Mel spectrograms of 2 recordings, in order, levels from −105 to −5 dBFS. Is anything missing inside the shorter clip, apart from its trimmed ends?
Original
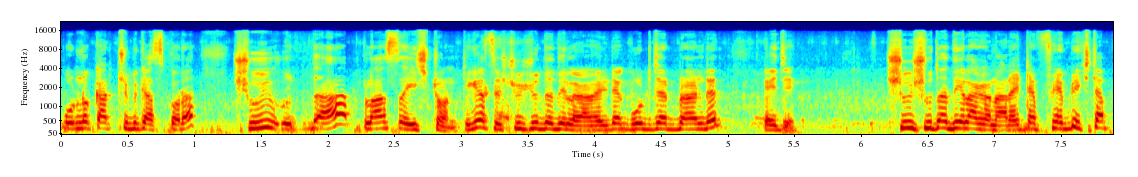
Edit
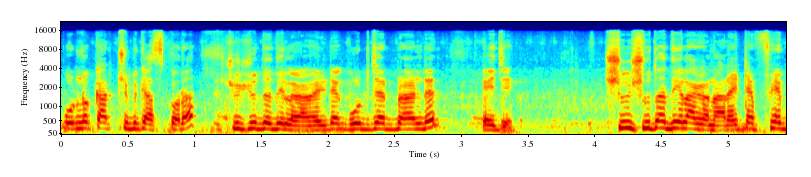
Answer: yes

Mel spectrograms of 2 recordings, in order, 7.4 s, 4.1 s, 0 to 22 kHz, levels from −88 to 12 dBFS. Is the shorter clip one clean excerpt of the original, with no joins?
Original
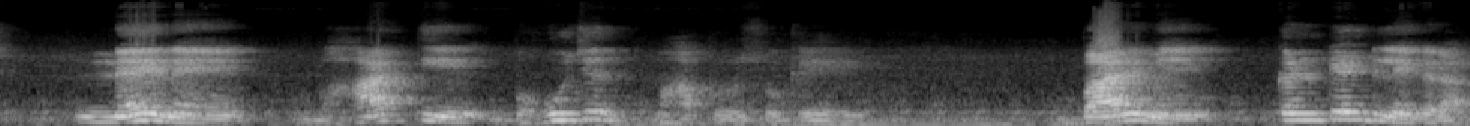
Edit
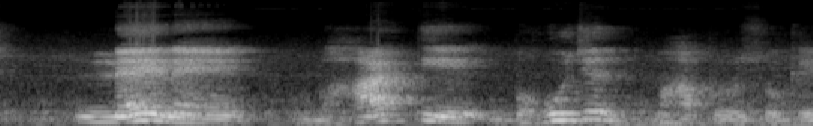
yes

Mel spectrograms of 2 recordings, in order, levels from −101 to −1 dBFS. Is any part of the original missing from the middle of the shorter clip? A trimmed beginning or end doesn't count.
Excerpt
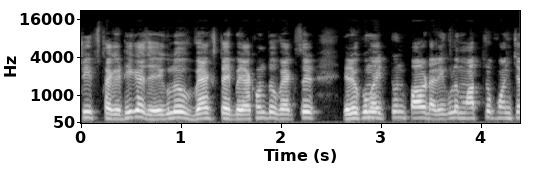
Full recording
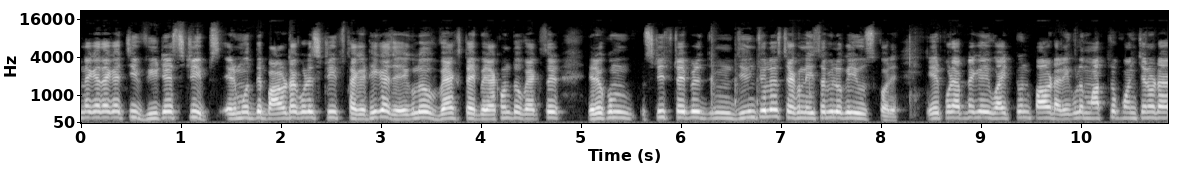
yes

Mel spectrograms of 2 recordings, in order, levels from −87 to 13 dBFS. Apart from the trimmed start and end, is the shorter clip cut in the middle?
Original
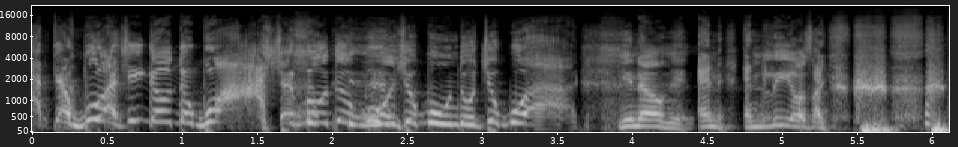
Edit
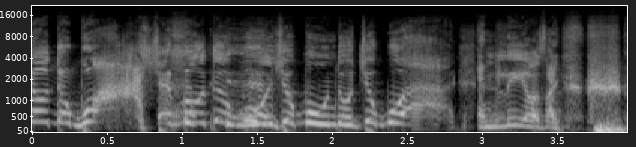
yes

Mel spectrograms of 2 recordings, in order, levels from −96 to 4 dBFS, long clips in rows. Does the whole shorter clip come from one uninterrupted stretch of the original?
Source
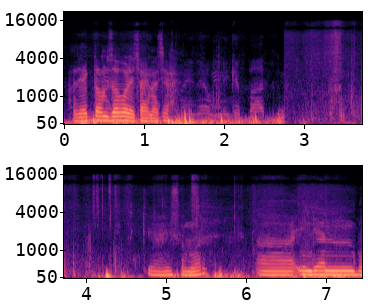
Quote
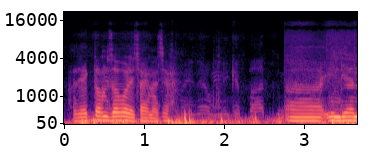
no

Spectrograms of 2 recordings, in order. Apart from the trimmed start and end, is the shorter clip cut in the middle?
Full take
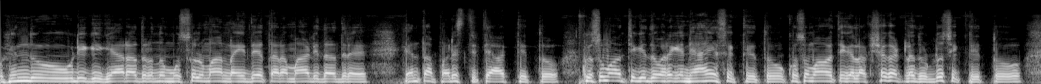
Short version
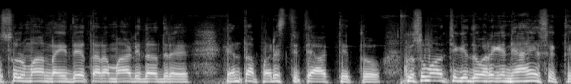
no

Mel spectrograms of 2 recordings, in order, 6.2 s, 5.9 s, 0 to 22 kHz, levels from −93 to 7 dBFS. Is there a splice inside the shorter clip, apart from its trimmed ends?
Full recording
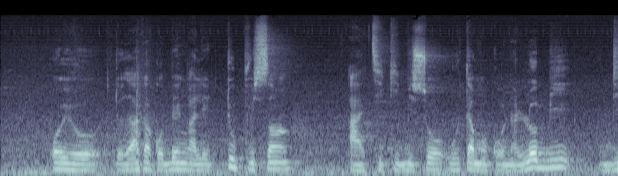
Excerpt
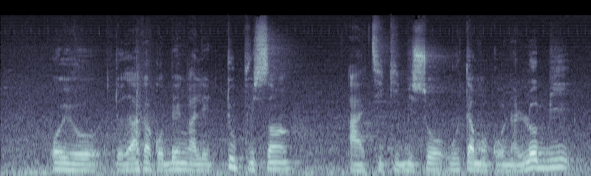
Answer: no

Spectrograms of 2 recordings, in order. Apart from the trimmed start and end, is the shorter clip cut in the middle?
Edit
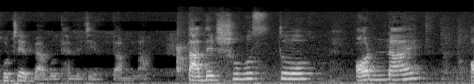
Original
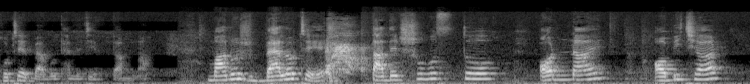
yes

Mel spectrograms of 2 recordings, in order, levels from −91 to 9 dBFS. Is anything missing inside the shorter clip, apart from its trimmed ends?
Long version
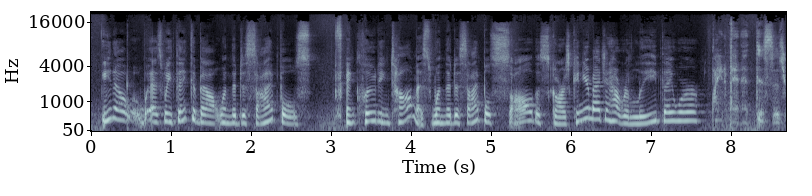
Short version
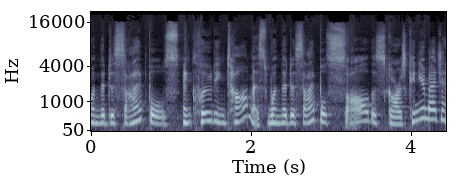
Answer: yes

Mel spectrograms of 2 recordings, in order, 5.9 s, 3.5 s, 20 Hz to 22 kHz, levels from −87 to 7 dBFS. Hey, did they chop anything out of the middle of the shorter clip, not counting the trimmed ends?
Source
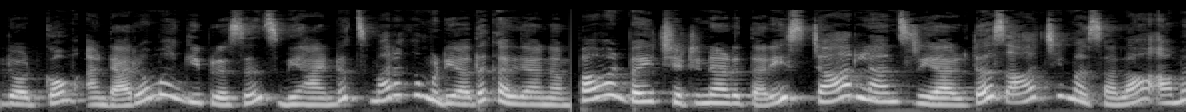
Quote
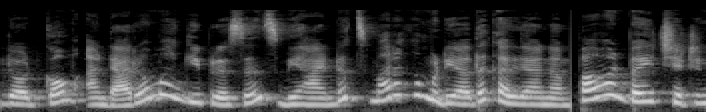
no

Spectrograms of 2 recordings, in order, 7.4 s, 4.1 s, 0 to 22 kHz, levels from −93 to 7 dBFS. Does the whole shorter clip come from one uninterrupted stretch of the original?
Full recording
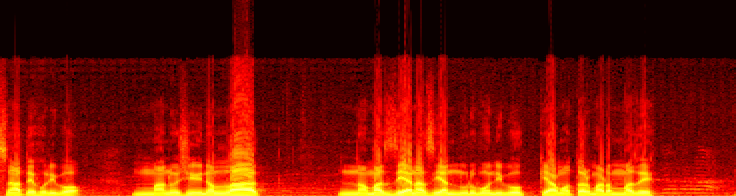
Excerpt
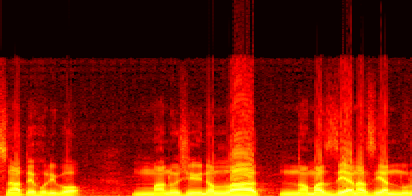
no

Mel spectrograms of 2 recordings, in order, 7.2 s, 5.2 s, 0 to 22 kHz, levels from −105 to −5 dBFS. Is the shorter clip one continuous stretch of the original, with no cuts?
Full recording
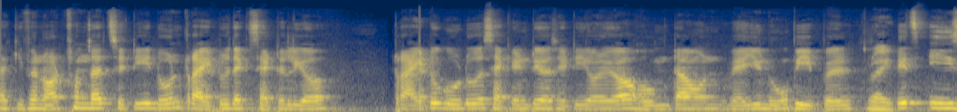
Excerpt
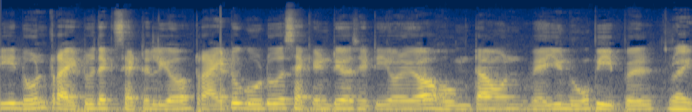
no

